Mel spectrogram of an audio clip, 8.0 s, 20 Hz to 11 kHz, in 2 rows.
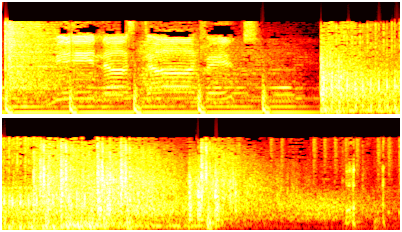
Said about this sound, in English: Really? Yeah, those sound effects were not supposed to sound like that. I need to get new gunshots. I was like, what? I'll admit I fucked up. That wasn't war right now. That wasn't a Mac 10. That was a 22. I need new gunshots.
